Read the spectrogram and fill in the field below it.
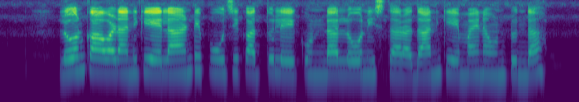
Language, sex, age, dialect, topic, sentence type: Telugu, female, 36-40, Telangana, banking, question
